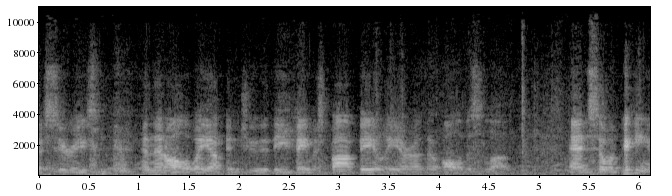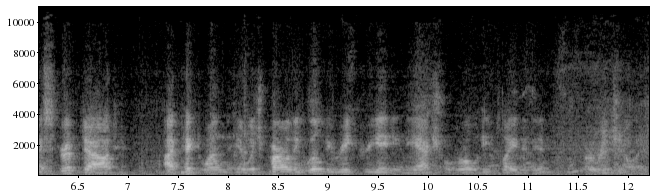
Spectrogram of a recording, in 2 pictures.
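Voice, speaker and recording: A man informally addressing an audience as event host on a convention stage, recorded from a distance. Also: fairly low pitch. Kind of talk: informal spoken introduction to an audience. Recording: distant live room pickup, clear noise.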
